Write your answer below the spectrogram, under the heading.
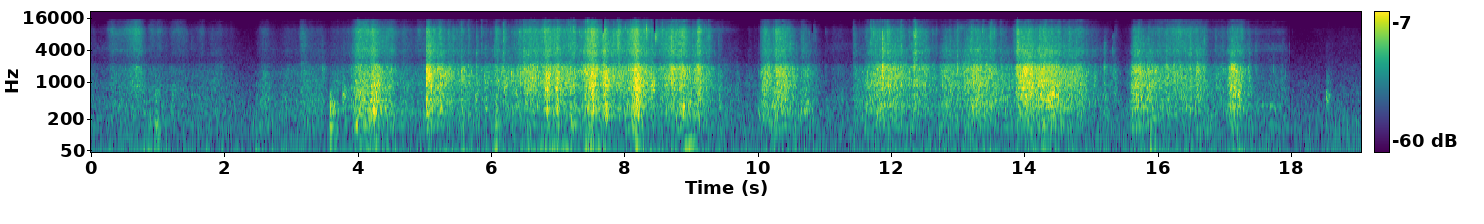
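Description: Plastic film wrapping of a rolled memory foam mattress crinkling and rustling as it is pulled off, in several long bursts with short pauses between.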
